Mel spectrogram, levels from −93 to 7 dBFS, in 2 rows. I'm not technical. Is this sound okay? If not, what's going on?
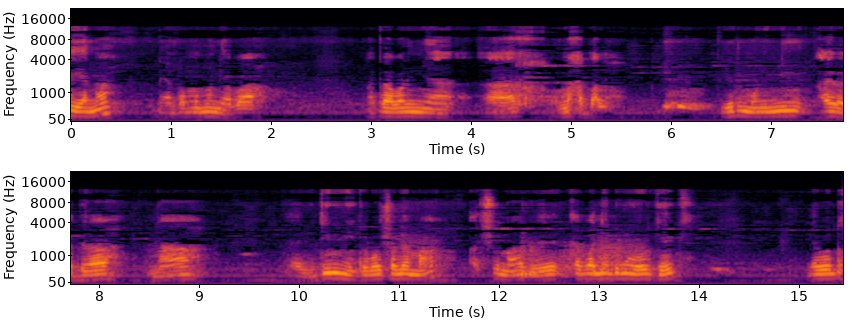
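No. The speech has plainly audible damage from start to finish. It sounds like HE-AAC compression, the likely cause. This kind of compression keeps only the lower sounds. It then fakes the higher ones by copying the lower sounds upward. The fake treble does not match the real voice. S sounds come out gritty, metallic or lispy. Nothing at all is left above 12.3 kHz, so the airy top of the voice is missing.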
